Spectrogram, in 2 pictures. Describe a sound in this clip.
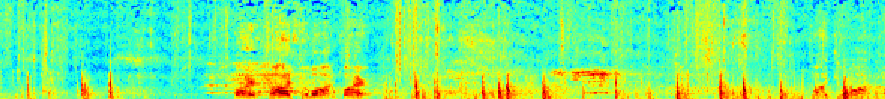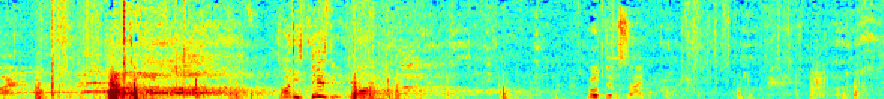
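Wrestlers' feet thump and slap on a canvas mat.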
